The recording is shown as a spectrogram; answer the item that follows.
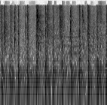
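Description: Rapid machine-gun fire in the World War II shooter Hell Let Loose, a dense stream of sharp cracking shots layered with other battlefield gunfire, steady and fairly loud throughout.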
